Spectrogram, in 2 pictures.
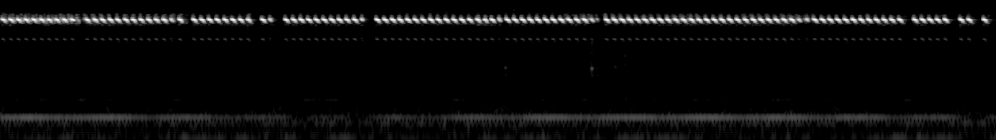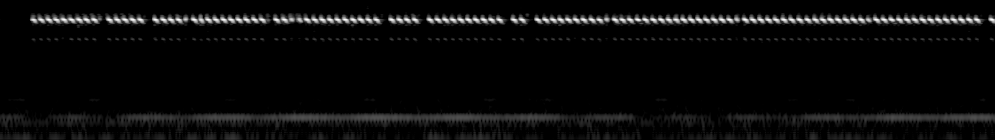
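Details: Korean ground cricket, yeoul allak bangul beolle, singing a high, steady pulsed trill sustained nearly unbroken for twenty seconds, with one brief break midway, over a faint low hum.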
